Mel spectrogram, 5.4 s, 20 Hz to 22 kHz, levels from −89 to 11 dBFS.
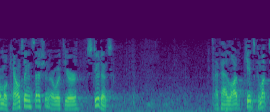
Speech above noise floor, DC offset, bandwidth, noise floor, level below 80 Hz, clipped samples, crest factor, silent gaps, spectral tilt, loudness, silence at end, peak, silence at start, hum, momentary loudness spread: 29 dB; under 0.1%; 6.4 kHz; -50 dBFS; -50 dBFS; under 0.1%; 18 dB; none; -7.5 dB/octave; -21 LUFS; 0 s; -4 dBFS; 0 s; none; 11 LU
